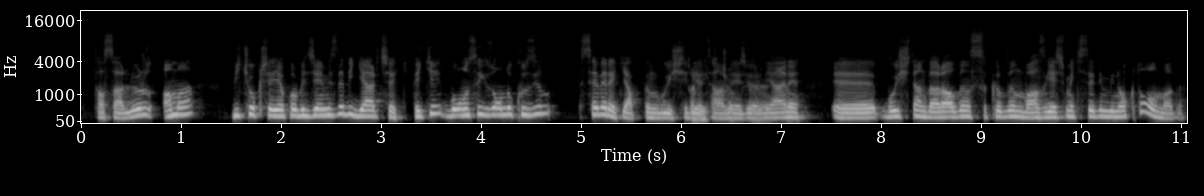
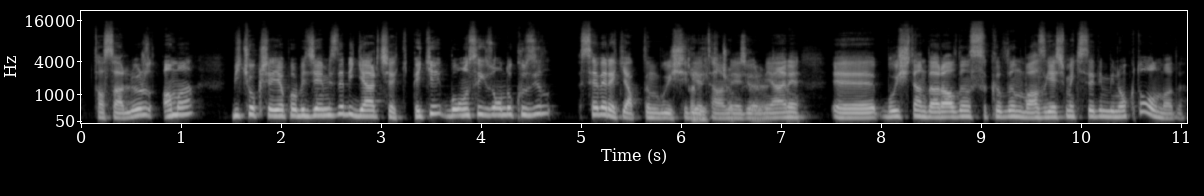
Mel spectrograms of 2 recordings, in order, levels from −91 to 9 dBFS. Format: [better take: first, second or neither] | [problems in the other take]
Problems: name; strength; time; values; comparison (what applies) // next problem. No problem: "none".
second | muffled; very; fading above 1.5 kHz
